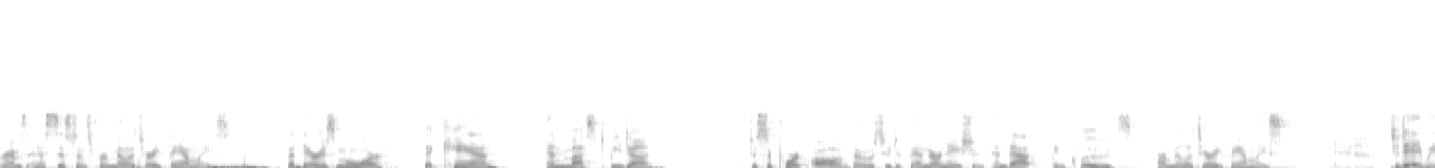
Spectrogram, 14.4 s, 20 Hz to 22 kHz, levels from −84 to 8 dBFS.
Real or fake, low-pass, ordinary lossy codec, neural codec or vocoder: real; 7.2 kHz; Opus, 24 kbps; none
